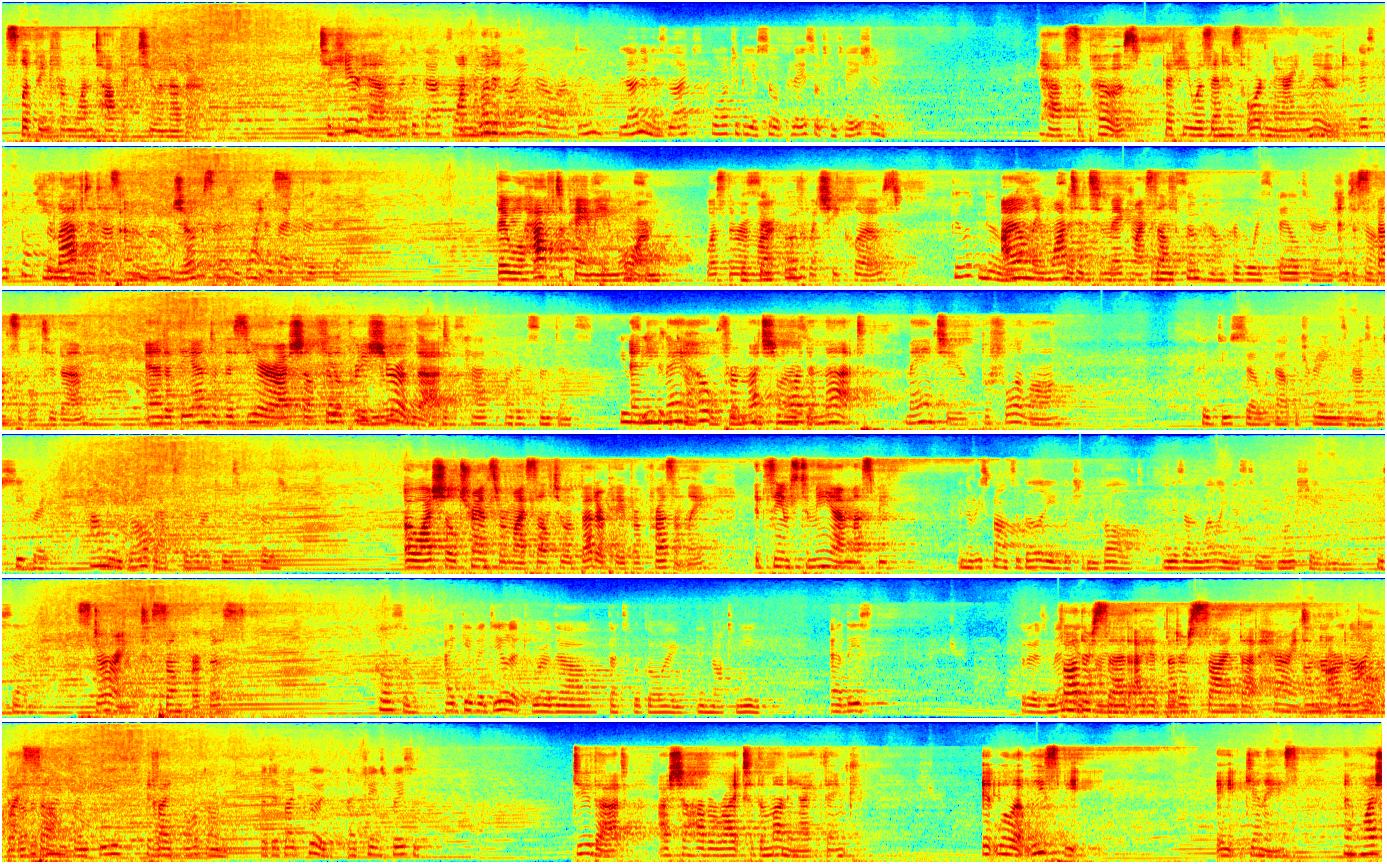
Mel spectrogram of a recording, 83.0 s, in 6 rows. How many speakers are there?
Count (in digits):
2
